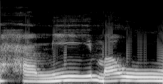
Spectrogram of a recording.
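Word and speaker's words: حميمًا: Tulisannya hamiman. hamiman tapi dibacanya hamimau karena di idgham.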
